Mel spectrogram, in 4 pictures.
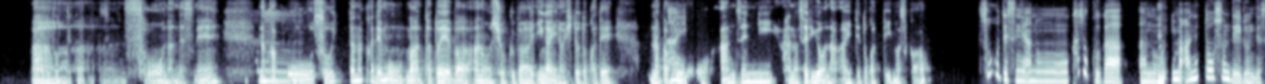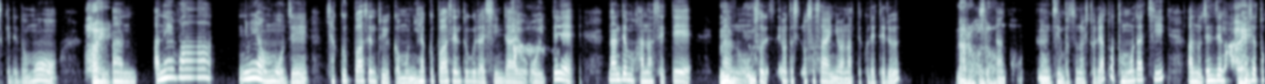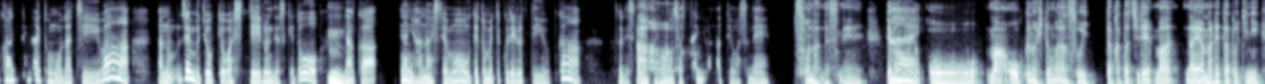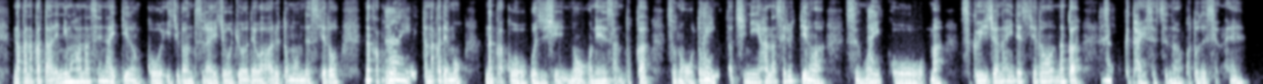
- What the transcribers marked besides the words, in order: tapping; other background noise
- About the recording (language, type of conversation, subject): Japanese, advice, 子どもの頃の出来事が今の行動に影響しているパターンを、どうすれば変えられますか？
